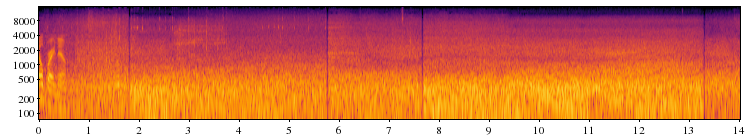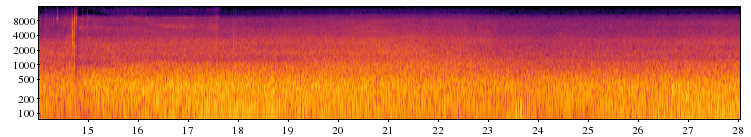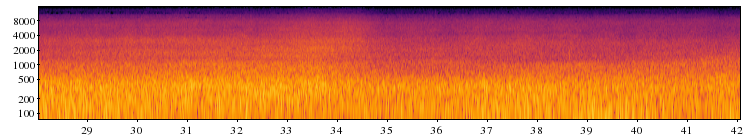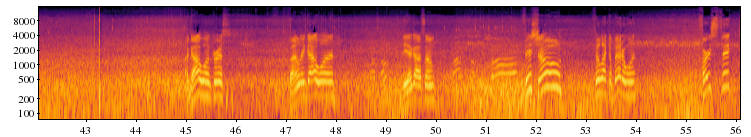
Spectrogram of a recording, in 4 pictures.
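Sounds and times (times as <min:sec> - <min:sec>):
ocean surf breaking on beach: 0:00.0 - 0:56.0
wind buffeting microphone: 0:00.0 - 0:56.0.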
